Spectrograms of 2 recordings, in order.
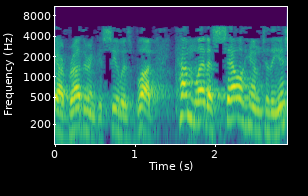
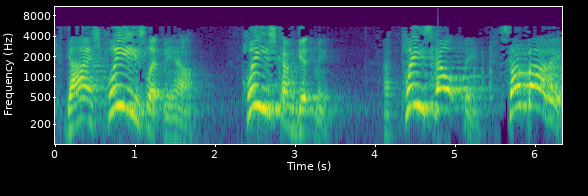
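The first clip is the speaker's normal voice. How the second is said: mock desperate, high, anguished begging; 8 semitones higher than usual. Acting out a prisoner in a pit begging for mercy: imitating Joseph begging in anguish. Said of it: "He's crying out in anguish".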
